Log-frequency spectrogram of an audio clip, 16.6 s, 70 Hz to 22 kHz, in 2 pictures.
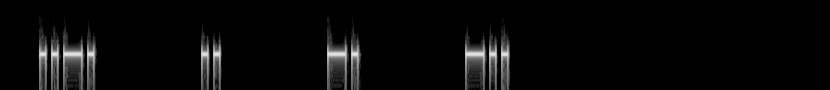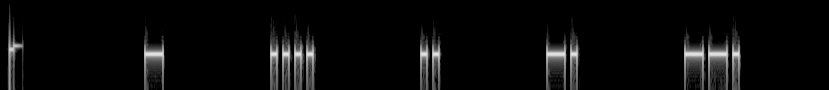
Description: Morse code, heard as a keyed tone, about 20 wpm, spaced as for 7 wpm, 700 Hz. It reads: FIND THING
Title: 6x Character Spacing - Top 100 Words - 20wpm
